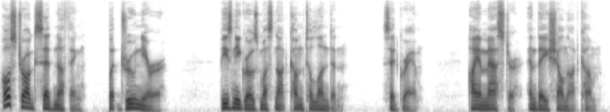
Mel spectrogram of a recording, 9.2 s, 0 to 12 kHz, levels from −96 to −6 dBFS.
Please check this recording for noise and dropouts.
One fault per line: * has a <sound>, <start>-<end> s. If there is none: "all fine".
all fine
